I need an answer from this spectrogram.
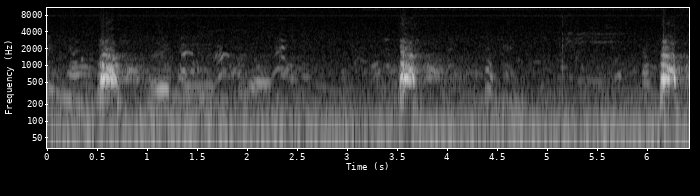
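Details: A Dachshund at an agility trial in Trier in 2012 gives three short, sharp barks about every three seconds over quiet talking.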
